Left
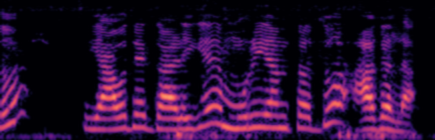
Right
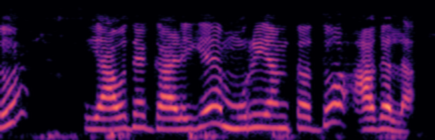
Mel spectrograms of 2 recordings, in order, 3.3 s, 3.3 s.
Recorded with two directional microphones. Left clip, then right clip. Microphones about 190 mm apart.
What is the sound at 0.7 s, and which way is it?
Speech, 20° right (ahead or behind).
